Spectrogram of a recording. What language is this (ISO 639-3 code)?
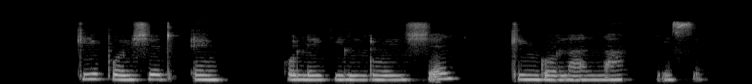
kln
